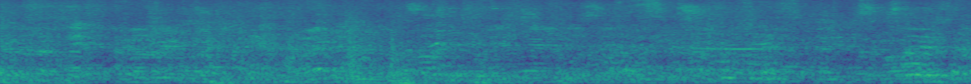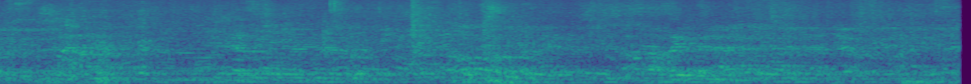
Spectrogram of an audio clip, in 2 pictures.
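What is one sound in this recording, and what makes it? A crowd of men and women chatter all around in a large echoing hall.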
